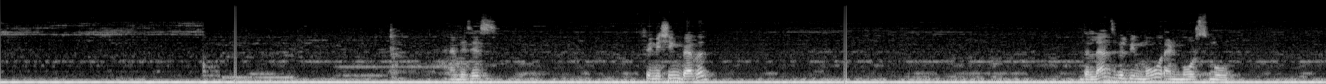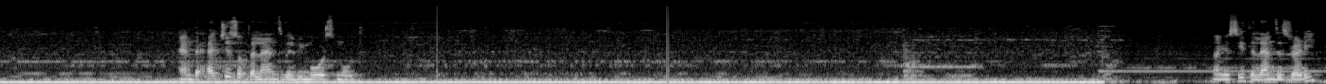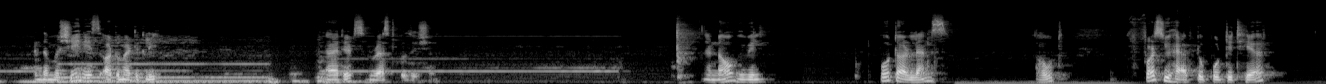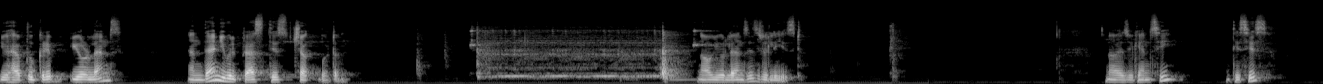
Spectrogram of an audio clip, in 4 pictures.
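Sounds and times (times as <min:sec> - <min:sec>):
machine whine: 0:00.0 - 0:33.8, 0:44.5 - 0:47.4.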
